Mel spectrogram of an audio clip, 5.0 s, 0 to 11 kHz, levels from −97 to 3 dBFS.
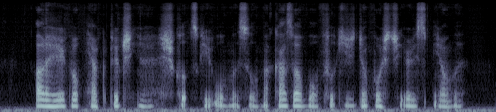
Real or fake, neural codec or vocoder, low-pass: fake; autoencoder, 22.05 kHz, a latent of 192 numbers a frame, VITS, trained on many speakers; 9.9 kHz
